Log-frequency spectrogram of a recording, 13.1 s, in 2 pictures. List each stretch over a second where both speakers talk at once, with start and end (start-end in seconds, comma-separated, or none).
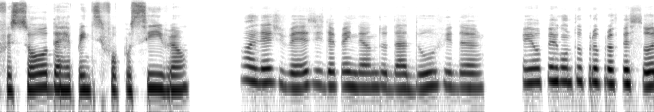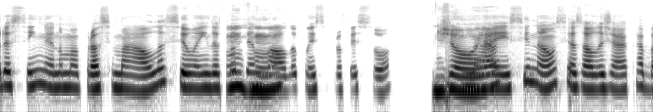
none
